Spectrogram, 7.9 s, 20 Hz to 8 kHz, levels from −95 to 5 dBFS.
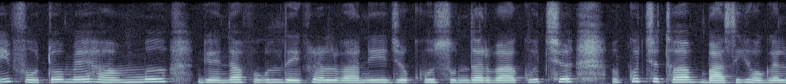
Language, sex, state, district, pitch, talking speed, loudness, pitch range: Bhojpuri, female, Uttar Pradesh, Ghazipur, 220 Hz, 150 wpm, -18 LUFS, 210-240 Hz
